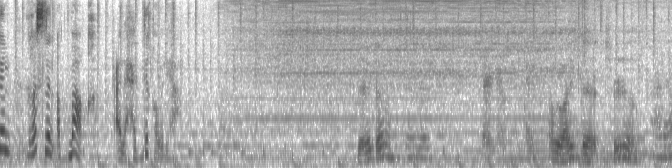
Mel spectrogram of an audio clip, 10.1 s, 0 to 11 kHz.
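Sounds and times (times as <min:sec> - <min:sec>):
rotary tool whining: 0:03.4 - 0:08.8.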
